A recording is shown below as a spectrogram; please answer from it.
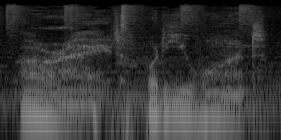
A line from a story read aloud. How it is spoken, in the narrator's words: I sighed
